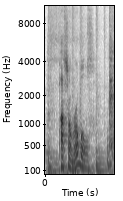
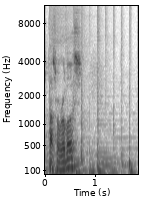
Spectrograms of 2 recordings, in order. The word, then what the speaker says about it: Paso Robles: Paso Robles. Is that how you? Is that how wine people pronounce Paso Robles? Listen, I once was like you, Paso Robles.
